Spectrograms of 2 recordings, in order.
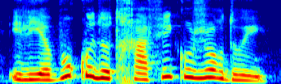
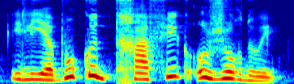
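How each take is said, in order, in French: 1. La voyelle dans 'de' est prononcée. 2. La voyelle dans 'de' n'est pas prononcée.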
